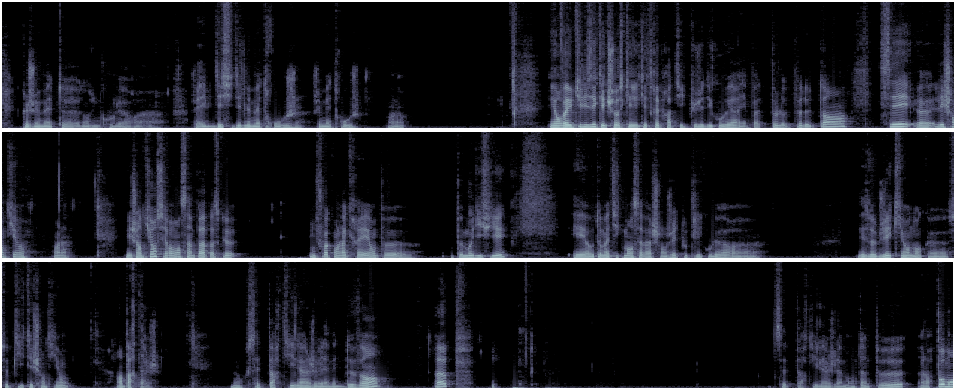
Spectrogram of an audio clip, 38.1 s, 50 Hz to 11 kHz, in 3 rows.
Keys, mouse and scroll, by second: 0.7 click, 1.4 shift+click, 1.7 shift+click, 3.5 click, 5.3 middle click, 9.6 click, 12.1 click, 16.4 click, 18.0-23.7 drag, 25.9 click, 26.8 KP_Subtract, 27.4 middle click, 28.5 click, 29.3 shift+click, 29.9 shift+F1, 30.9 click, 31.5 click, 32.2 z, 32.2 click, 32.6 F2, 33.2 click, 33.9 click, 34.6 click.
